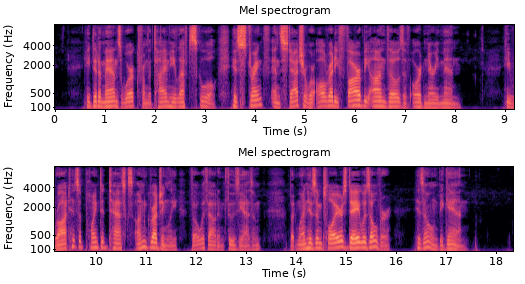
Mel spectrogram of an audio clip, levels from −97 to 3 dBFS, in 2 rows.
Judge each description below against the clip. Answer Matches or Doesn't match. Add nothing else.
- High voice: Doesn't match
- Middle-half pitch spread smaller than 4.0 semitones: Doesn't match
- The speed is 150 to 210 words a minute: Doesn't match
